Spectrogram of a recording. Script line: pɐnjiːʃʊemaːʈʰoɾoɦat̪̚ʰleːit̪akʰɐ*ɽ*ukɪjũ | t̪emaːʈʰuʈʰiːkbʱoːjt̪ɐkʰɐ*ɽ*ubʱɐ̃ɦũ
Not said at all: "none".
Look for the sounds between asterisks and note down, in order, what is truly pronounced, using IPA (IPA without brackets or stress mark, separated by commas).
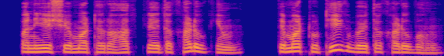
ɽ, ɽ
